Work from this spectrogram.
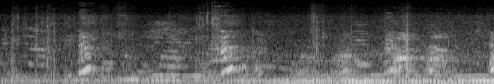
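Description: A small dog yips and barks a few times in quick bursts, mixed with nearby chatter and background voices.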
